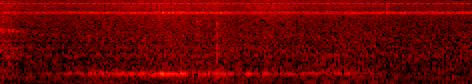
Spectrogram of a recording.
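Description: Very quiet room tone with a faint steady high-pitched whine and no distinct event.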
